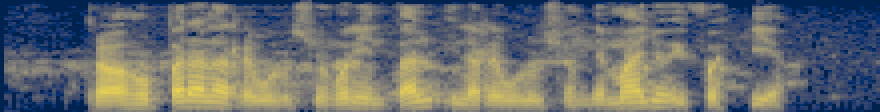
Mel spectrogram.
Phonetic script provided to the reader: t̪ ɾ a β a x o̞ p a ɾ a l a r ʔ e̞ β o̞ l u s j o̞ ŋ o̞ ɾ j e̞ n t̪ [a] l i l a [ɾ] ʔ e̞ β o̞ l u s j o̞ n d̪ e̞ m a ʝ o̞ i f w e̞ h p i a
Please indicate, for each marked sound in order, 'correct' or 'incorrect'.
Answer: correct, incorrect

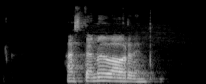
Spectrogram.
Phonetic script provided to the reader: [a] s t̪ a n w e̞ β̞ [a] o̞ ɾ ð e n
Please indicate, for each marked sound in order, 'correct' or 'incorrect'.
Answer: correct, correct

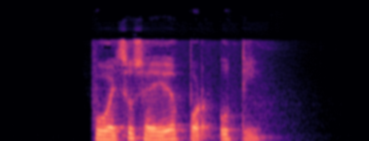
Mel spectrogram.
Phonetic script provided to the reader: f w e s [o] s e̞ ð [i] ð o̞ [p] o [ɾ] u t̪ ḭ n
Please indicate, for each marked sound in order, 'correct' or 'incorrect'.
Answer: incorrect, correct, correct, correct

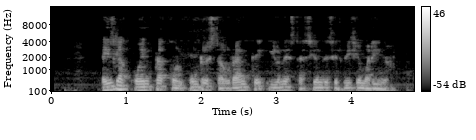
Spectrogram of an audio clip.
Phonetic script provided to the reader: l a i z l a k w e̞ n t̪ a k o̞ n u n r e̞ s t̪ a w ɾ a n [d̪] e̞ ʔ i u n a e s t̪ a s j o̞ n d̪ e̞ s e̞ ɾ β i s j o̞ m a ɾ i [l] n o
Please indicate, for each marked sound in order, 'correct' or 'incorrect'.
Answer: incorrect, incorrect

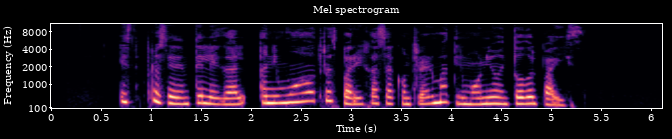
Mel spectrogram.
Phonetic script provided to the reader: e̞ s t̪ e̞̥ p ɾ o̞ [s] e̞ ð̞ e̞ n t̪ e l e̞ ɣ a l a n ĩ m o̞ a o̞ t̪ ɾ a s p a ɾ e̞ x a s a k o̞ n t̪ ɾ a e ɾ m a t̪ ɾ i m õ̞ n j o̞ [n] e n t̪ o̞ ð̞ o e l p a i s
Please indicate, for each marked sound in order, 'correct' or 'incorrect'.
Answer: correct, incorrect

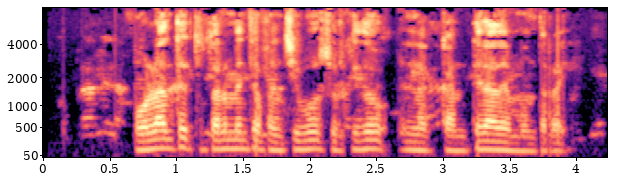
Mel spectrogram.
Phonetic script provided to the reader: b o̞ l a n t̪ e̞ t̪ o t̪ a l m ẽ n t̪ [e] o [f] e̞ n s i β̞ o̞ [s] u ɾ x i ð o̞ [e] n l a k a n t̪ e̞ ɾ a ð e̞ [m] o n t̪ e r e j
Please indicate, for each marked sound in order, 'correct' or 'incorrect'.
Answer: correct, correct, correct, correct, correct

